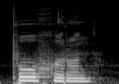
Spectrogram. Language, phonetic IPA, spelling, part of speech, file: Ukrainian, [ˈpɔxɔrɔn], похорон, noun, Uk-похорон.ogg
- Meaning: funeral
